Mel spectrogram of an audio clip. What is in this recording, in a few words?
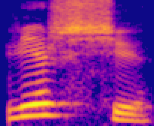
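"вежсьы", Komi, female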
